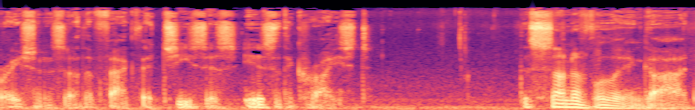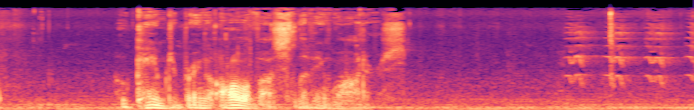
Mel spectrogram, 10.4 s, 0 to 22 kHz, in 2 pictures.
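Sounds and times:
speech: 0.0s - 3.0s, 3.9s - 5.4s, 6.1s - 8.4s
low outdoor rumble: 0.0s - 10.4s
birds chirping and singing: 9.1s - 10.4s
sharp loud bird call: 9.4s - 10.4s.

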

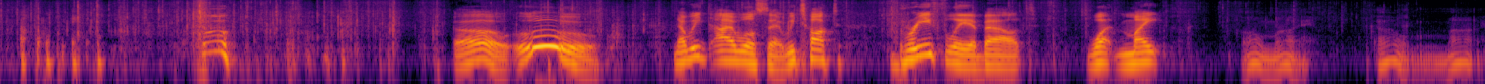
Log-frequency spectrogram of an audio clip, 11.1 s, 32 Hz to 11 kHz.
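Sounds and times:
package wrapping crinkling and tearing as it is opened: 0.0s - 10.4s
speech: 1.5s - 1.9s, 3.4s - 8.8s.

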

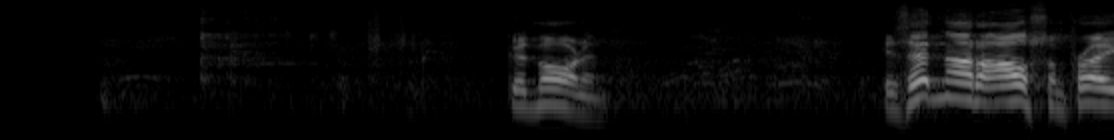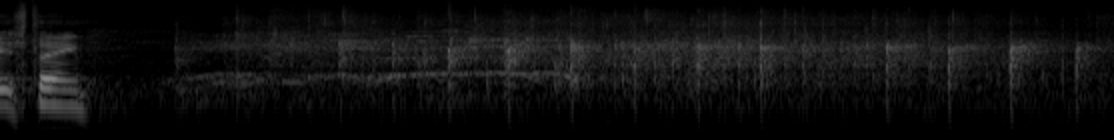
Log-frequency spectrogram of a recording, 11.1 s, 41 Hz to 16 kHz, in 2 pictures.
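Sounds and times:
speech: 2.6s - 3.1s, 4.4s - 6.1s
congregation applauding: 6.4s - 11.1s.

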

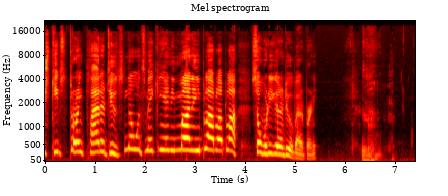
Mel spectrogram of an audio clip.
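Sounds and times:
speech: 0.0s - 5.5s, 6.3s - 6.7s
person belching while drinking: 6.4s - 7.1s.

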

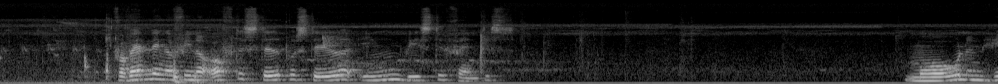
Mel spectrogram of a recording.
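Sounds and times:
cicada buzzing: 0.0s - 9.9s
speech: 1.2s - 5.2s, 9.1s - 9.9s.

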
